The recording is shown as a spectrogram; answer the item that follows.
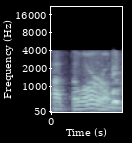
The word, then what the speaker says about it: Apostolorum: Apostolorum.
